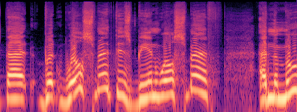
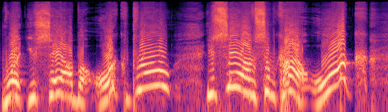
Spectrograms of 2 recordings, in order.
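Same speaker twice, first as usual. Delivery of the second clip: indignant "bro", pitched up; offended guy voice; 3 semitones higher than usual. Retold or imitated. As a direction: play an offended online guy. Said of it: "a splotchy skin person is like".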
